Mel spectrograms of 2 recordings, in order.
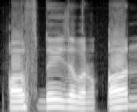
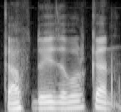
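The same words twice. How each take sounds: First: "কন" said with a full, dark o; heavy ق sound, "কন" rounded like o; heavy letter with tanween. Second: "কান" said with a thin, open a; light ك sound, "কান" with a clear a; light letter with tanween. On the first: (মোটা স্বরে "কন") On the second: (পাতলা স্বরে "কান") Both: Shown as a demonstration. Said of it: "তানবিনের মাধ্যমে হরফের উচ্চারণের পার্থক্য".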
